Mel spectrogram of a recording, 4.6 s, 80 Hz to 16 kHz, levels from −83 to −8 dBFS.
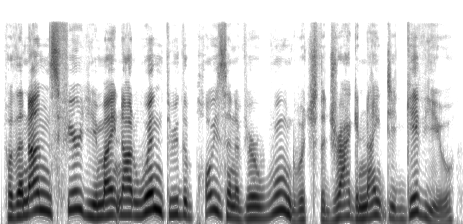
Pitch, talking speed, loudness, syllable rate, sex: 175 Hz, 270 wpm, -19 LUFS, 5.3 syllables/s, male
